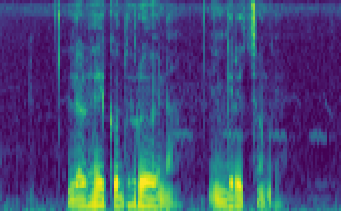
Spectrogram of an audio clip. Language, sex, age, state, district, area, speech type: Santali, male, 18-30, West Bengal, Purulia, rural, spontaneous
